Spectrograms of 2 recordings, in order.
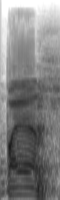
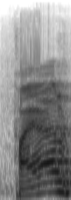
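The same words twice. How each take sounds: First: ফায়ার said with a p in place of the f; mispronounced as "payar". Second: Said in the usual way. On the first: Shown as a demonstration. Teacher giving students a memory trick for fire algae, ফায়ার mispronounced with a p. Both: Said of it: "যারা ধরো উচ্চারণ ভালো পারবে না".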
